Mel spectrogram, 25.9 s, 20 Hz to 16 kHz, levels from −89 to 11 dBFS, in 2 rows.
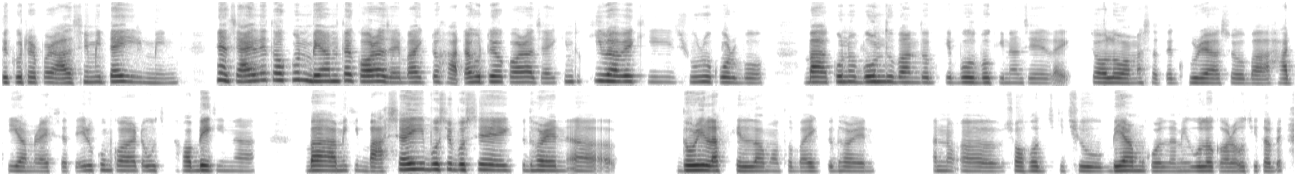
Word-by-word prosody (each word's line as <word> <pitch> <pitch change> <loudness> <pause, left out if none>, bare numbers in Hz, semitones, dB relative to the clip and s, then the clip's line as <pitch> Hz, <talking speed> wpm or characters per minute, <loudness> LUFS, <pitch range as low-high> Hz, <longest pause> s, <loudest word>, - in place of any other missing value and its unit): থেকে 210 0 -3
ওঠার 210 -1 -3
পর 210 - -3
আলসেমিটাই 220 +5 0 0.3
main। 185 0 -16 0.5
হ্যাঁ, 290 -3 +4
চাইলে 255 +4 +3
তখন 295 +1 +1
ব্যায়ামটা 255 +2 +5
করা 245 +1 +7
যায় 205 0 -6
বা 210 - -1
একটু 210 +2 -12
হাঁটা-হুঁটিও 225 +5 +1
করা 215 0 +1
যায়। 195 0 -11
কিন্তু 235 0 -11
কীভাবে 255 -3 +5
কী 225 -1 -20 0.3
শুরু 225 +1 -5
করব 200 -3 -2 0.7
বা 220 - +7 0.2
কোনো 230 0 +1
বন্ধু-বান্ধবকে 215 -3 +1
বলব 205 -2 +2 0.2
কিনা 190 0 -16
যে 190 - -13 0.2
like - - -17 0.2
"চলো 200 -1 +1
আমার 190 +1 -16
সাথে 185 0 -17
ঘুরে 195 -1 -1
আসো 185 0 -14
বা 175 - -6 0.2
হাঁটি 180 +1 -9
আমরা 175 0 -14
একসাথে," 175 0 -19
এরকম 205 +2 -7
করাটা 195 0 -5
উচিত 200 +1 -21
হবে 195 +2 +6
কীনা? 185 -1 -17 0.7
বা 205 - +7 0.2
আমি 195 +1 -7
কী 210 - -20
বাসায়ই 235 +9 +5
বসে, 240 +1 +4
বসে 230 0 +3 0.2
একটু 205 +1 -21
ধরেন 200 -1 0 0.2
আ - - -6 1.0
দড়ি 210 0 +11
লাফ 195 0 +3
খেল্লাম 185 -1 -2
অথবা 175 0 -17
একটু 175 +1 -18
ধরেন 175 -1 -7 0.7
অন্য 190 0 -13 0.2
অ - - -9 0.4
সহজ 185 -1 -5 0.2
কিছু 180 +1 -10 0.3
ব্যায়াম 190 0 +4
করলাম, 175 -1 -8
এগুলো 185 +1 -1
করা 175 0 -7
উচিত 185 +1 -20
হবে? 170 - -9
200 Hz, 155 wpm, -25 LUFS, 185-225 Hz, 1.0 s, দড়ি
